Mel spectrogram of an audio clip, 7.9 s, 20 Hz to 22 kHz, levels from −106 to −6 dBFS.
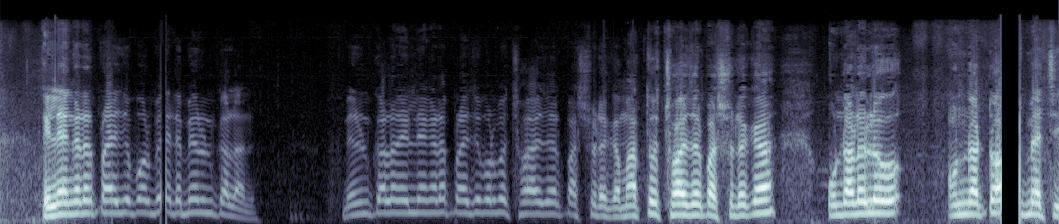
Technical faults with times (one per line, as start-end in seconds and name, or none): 0.37-1.02 zipper noise
1.20-1.25 Bluetooth dropout
4.27-4.83 zipper noise
7.51-7.65 Bluetooth dropout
